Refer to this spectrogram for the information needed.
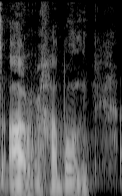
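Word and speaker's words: arhabon (ἀρραβών): It's arhabon. Arhabon. Now, David, do you roll your R's in Greek? It's A-R-R, so it's arhabon.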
